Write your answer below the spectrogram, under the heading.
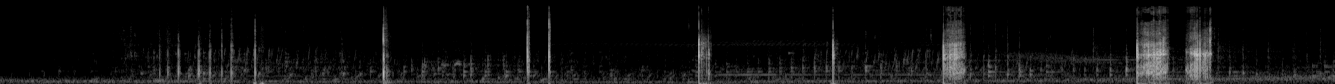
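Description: Scattered sharp clicks and taps, then short bursts of scraping noise about two-thirds through, with the loudest scrapes near the end, over a faint low hum.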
